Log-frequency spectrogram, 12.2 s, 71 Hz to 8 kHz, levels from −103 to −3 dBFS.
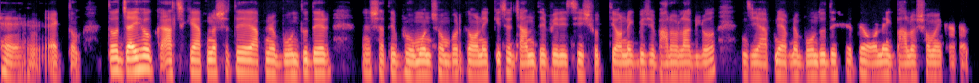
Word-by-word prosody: হ্যাঁ, 120 Hz, -7 st, -1 dB
হ্যাঁ -, -, -9 dB, 0.2 s
একদম। -, -, -9 dB, 0.4 s
তো -, -, +1 dB, 0.2 s
যাই 145 Hz, +1 st, +10 dB
হোক 165 Hz, -3 st, +6 dB, 0.2 s
আজকে 130 Hz, -, -3 dB
আপনার 135 Hz, 0 st, +1 dB
সাথে 140 Hz, -, -2 dB, 0.2 s
আপনার 130 Hz, +1 st, 0 dB
বন্ধুদের 130 Hz, +2 st, +2 dB, 0.5 s
অ্যা 125 Hz, -, -5 dB
সাথে 125 Hz, 0 st, -4 dB
ভ্রমণ 125 Hz, 0 st, +3 dB
সম্পর্কে 125 Hz, 0 st, -2 dB
অনেক 120 Hz, 0 st, +1 dB
কিছু 130 Hz, +2 st, -2 dB
জানতে 115 Hz, +2 st, +1 dB
পেরেছি। 115 Hz, 0 st, 0 dB, 0.2 s
সত্যি 115 Hz, -, -7 dB
অনেক 120 Hz, 0 st, +1 dB
বেশি 120 Hz, -1 st, -2 dB
ভালো 115 Hz, +2 st, -2 dB
লাগলো 115 Hz, 0 st, -3 dB, 0.5 s
যে 115 Hz, -, -3 dB
আপনি 125 Hz, -, -4 dB
আপনার 115 Hz, +1 st, -3 dB
বন্ধুদের 120 Hz, +1 st, +1 dB
সাথে 125 Hz, +1 st, -7 dB, 0.2 s
অনেক 120 Hz, +1 st, +1 dB
ভালো 110 Hz, +1 st, -1 dB
সময় 115 Hz, -1 st, -1 dB
কাটান। -, -, -9 dB
120 Hz, 160 wpm, -23 LUFS, 115-125 Hz, 0.5 s, যাই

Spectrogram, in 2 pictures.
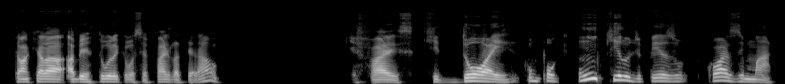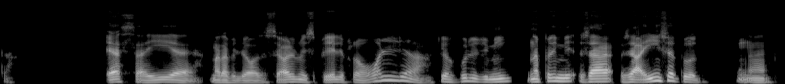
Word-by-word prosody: Então 125 Hz, -, +4 dB
aquela 125 Hz, -1 st, +6 dB
abertura 125 Hz, +1 st, +3 dB
que 115 Hz, -, -9 dB
você 105 Hz, -2 st, -6 dB
faz 120 Hz, +2 st, -1 dB
lateral 105 Hz, -3 st, -3 dB, 1.3 s
que -, -, -17 dB
faz 110 Hz, -3 st, +1 dB
que 120 Hz, -, -6 dB
dói, 125 Hz, +1 st, +5 dB
com 160 Hz, -, -5 dB
um 155 Hz, -, -2 dB
pouqu 150 Hz, -3 st, -1 dB, 0.2 s
1 250 Hz, +8 st, +7 dB
quilo 205 Hz, -9 st, +2 dB
de 135 Hz, -2 st, -8 dB
peso 140 Hz, 0 st, -3 dB, 0.2 s
quase 165 Hz, -6 st, +1 dB
mata. 115 Hz, -5 st, -4 dB, 0.9 s
Essa -, -, -1 dB
aí 110 Hz, +3 st, -2 dB
é 95 Hz, -6 st, 0 dB, 0.2 s
maravilhosa, 95 Hz, -3 st, -4 dB
você 95 Hz, -, -8 dB
olha 115 Hz, +2 st, +1 dB
no 115 Hz, -2 st, -4 dB
espelho, 110 Hz, +3 st, -5 dB
e 100 Hz, -, -22 dB
fala: 100 Hz, -3 st, -5 dB
"Olha, 155 Hz, -, -4 dB
que 130 Hz, -, -4 dB
orgulho 140 Hz, +5 st, -4 dB
de 120 Hz, -1 st, -5 dB
mim". 130 Hz, +5 st, -1 dB, 0.2 s
Na 130 Hz, 0 st, 0 dB
prime 150 Hz, +1 st, 0 dB
já 135 Hz, +1 st, +4 dB
já 110 Hz, 0 st, +2 dB
incha 165 Hz, +3 st, +2 dB
tudo, 110 Hz, -6 st, -4 dB, 0.3 s
né. 95 Hz, 0 st, -5 dB
120 Hz, 160 wpm, -22 LUFS, 105-145 Hz, 1.3 s, 1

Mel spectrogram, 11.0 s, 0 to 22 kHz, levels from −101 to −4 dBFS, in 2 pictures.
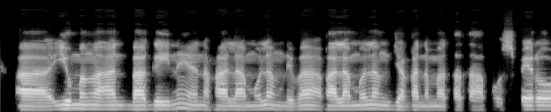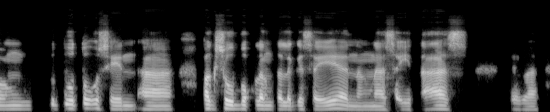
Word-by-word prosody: ah, 115 Hz, 0 st, +4 dB
yung 135 Hz, +2 st, +2 dB
mga 135 Hz, -1 st, +3 dB
bagay 130 Hz, 0 st, +4 dB
na 160 Hz, -, -3 dB
'yan 130 Hz, 0 st, -2 dB
akala 115 Hz, 0 st, +2 dB
mo 120 Hz, +2 st, -5 dB
lang 130 Hz, -5 st, -2 dB
'di 110 Hz, -, -4 dB
ba 125 Hz, +1 st, +2 dB
akala 120 Hz, 0 st, +4 dB
mo 130 Hz, +2 st, -1 dB
lang 135 Hz, -3 st, -1 dB
diyan 120 Hz, -1 st, -1 dB
ka 115 Hz, -, +3 dB
na 115 Hz, -, -4 dB
matatapos 110 Hz, +1 st, -3 dB
pero 125 Hz, 0 st, +3 dB
ang 125 Hz, 0 st, -8 dB, 0.3 s
tutuusin, 140 Hz, -5 st, -2 dB
ah, 115 Hz, -1 st, +1 dB, 0.3 s
pagsubok 135 Hz, -2 st, +2 dB
lang 125 Hz, -2 st, 0 dB
talaga 120 Hz, +1 st, -3 dB
sa'yo 135 Hz, +6 st, 0 dB
'yan 120 Hz, -, -4 dB
ng 110 Hz, 0 st, -9 dB
nasa 110 Hz, -1 st, -2 dB
itaas 120 Hz, +2 st, 0 dB, 0.5 s
'di -, -, -10 dB
ba, 110 Hz, 0 st, -6 dB
125 Hz, 175 wpm, -25 LUFS, 115-130 Hz, 0.5 s, ah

